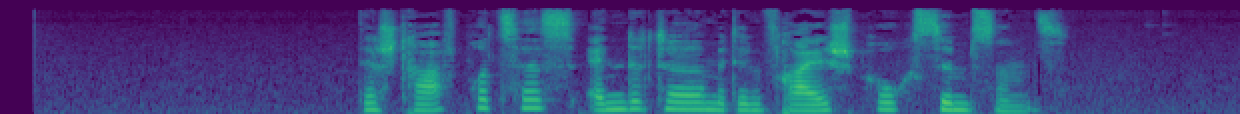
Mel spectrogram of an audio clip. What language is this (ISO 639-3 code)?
deu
